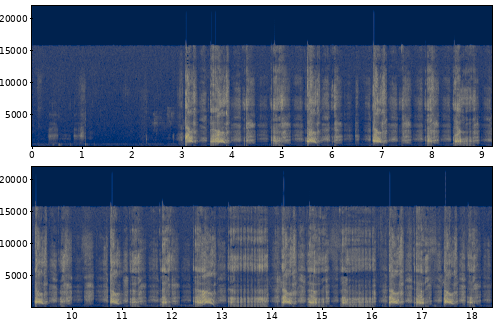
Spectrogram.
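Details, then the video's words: Two male Boston Terriers, playful and excited, barking in rapid sharp bursts after a quiet start, several barks per second in clustered volleys with occasional growly, drawn-out yaps, continuing steadily for about fifteen seconds. "【Boston Terrier】Dog barking."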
